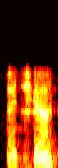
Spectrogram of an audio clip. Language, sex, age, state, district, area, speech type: Hindi, male, 18-30, Bihar, Begusarai, rural, conversation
